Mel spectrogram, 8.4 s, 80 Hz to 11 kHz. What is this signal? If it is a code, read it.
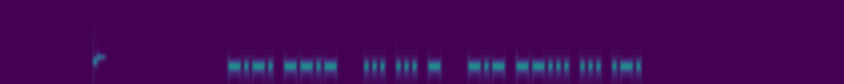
Morse code, heard as a keyed tone, about 31 wpm, 700 Hz. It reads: CQ SST K7SR
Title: K1USN SST QSO Practice - 30wpm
